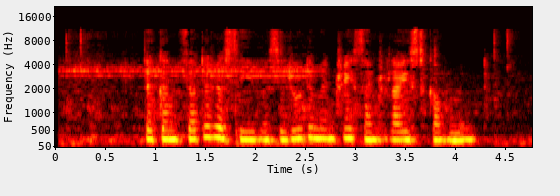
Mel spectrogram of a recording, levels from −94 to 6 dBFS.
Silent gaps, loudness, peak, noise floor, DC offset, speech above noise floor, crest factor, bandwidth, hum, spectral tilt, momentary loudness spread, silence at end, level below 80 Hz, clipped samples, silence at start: none; -24 LUFS; -12 dBFS; -49 dBFS; under 0.1%; 26 dB; 14 dB; 11.5 kHz; none; -5.5 dB/octave; 8 LU; 0.55 s; -68 dBFS; under 0.1%; 0.15 s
